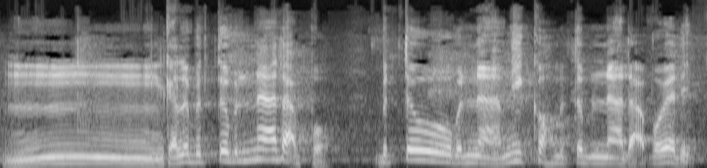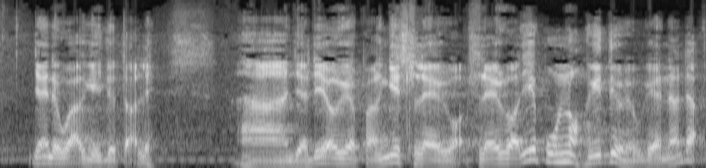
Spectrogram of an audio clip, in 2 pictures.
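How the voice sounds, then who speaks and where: A man with a Pattani Malay accent, an Islamic teacher giving a lively religious lecture, asking rhetorical questions and chuckling often. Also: medium pitch, gravelly. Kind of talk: religious lecture in local dialect. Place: mosque. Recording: long reverb of mosque hall, faint noise.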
